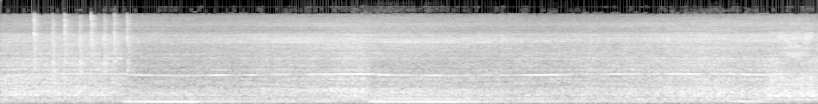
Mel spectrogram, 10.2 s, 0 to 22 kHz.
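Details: 1988 Kirby Heritage II Legend vacuum's formal test run after refurbishment with new bearings, brushroll spinning. Steady motor hum with a constant mid-pitched whine and no grinding or rattle, running smoothly at an even speed.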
